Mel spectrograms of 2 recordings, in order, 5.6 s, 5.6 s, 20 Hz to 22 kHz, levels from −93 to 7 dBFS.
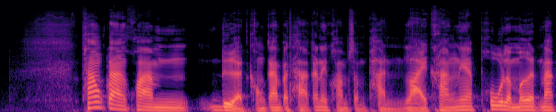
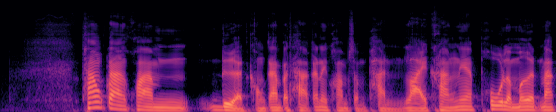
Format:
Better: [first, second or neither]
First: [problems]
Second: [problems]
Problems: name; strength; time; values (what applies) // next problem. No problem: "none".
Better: first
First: none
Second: muffled; slightly; fading above 3 kHz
